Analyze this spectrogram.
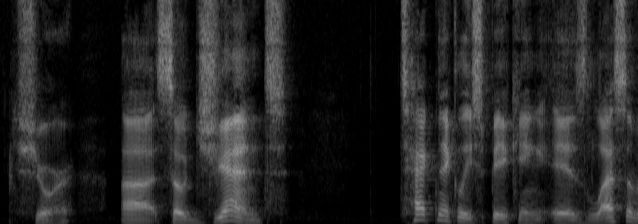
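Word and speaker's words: djent: me say before but what do you think Ghent is so it's spelled D j e and T gent what do you think that is the massive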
